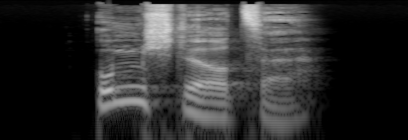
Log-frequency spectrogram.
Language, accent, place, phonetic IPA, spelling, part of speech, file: German, Germany, Berlin, [ˈʊmˌʃtʏʁt͡sə], Umstürze, noun, De-Umstürze.ogg
- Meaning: nominative/accusative/genitive plural of Umsturz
